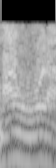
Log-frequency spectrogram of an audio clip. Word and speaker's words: 南无: 南无了，南无西方极乐世界阿弥陀佛，那你就念成南无了，那就完全不对了。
